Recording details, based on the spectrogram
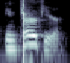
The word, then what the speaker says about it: interfere: E o ter não é a sílaba forte, não é a sílaba tônica, não é interfere, não é interfere. Fear é a nossa sílaba tônica.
